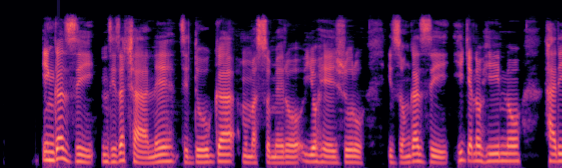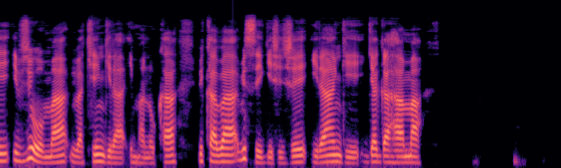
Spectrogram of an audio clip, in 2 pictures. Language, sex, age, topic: Rundi, male, 50+, education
